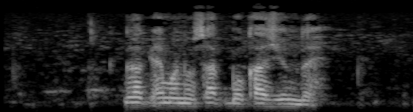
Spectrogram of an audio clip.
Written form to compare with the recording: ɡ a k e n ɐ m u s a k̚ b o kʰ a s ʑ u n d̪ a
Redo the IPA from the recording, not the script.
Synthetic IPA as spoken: ɡ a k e m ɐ n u s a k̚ b o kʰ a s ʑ u n d̪ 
